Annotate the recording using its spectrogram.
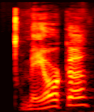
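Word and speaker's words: Mallorca: bodies in the water, then washed up in Morca in Spain. Mayora is how you pronounce it.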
